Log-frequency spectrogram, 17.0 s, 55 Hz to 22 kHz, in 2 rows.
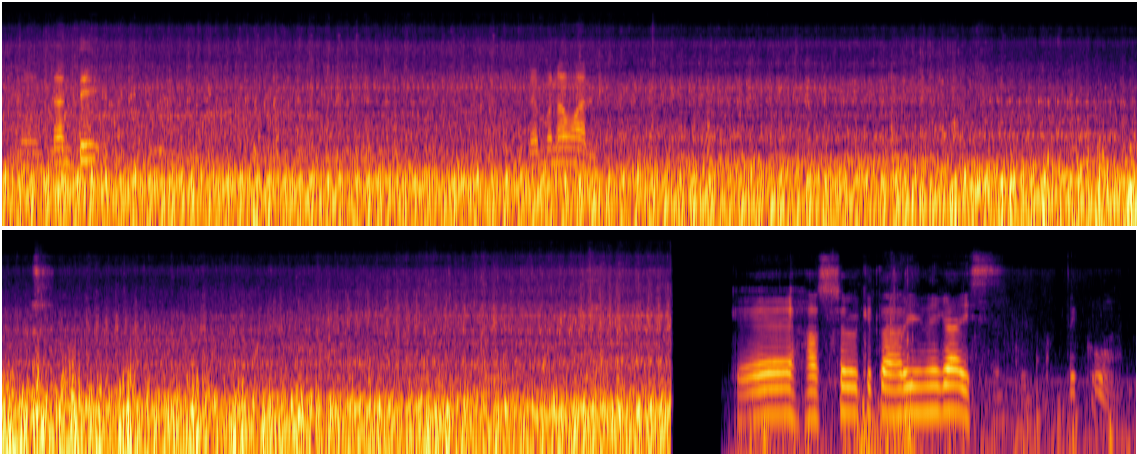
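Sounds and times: outboard motor droning: 0:00.0 - 0:13.6
water noise: 0:00.0 - 0:13.6
wind noise: 0:06.7 - 0:13.1.

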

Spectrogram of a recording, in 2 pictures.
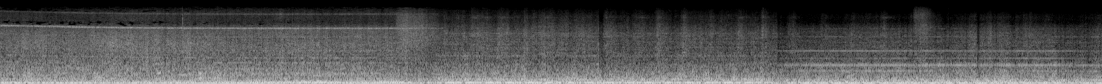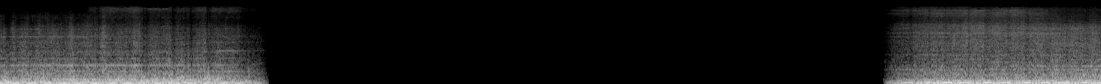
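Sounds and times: train wheels rumbling on rails: 0:00.0 - 0:13.7, 0:19.9 - 0:22.0.

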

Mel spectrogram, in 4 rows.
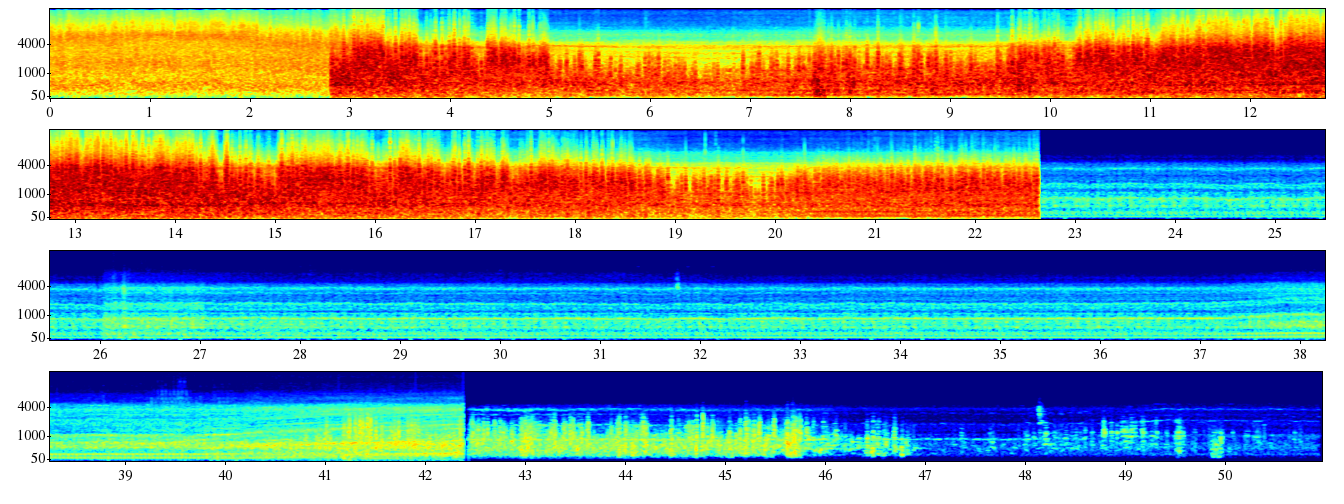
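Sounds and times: wind on microphone: 0:00.0 - 0:22.7, 0:41.0 - 0:47.0.

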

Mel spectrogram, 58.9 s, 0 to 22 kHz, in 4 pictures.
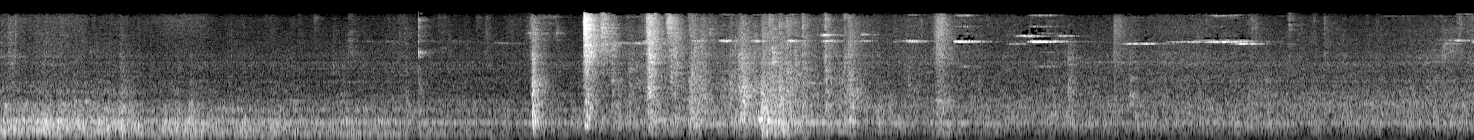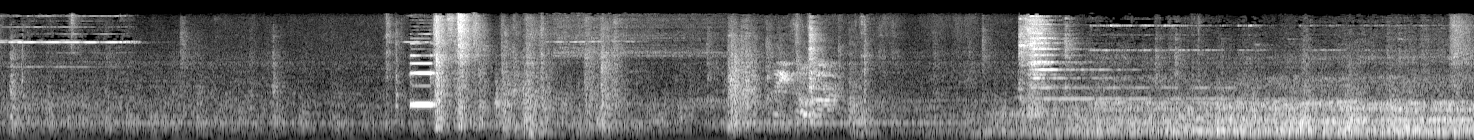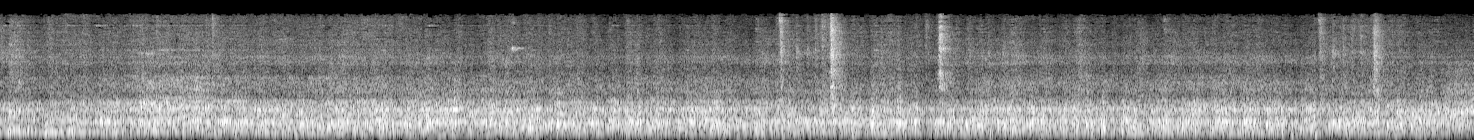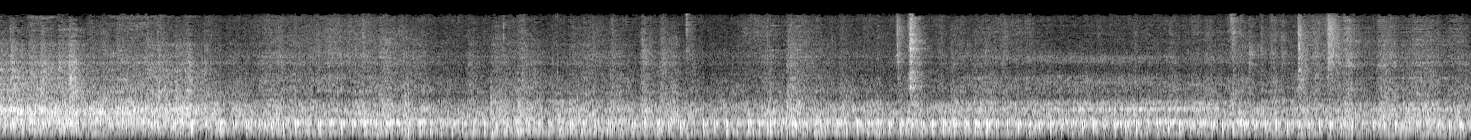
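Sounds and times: streetcar wheels rumbling on rails: 0:00.0 - 0:58.9
bell ringing strike: 0:24.9 - 0:26.5.

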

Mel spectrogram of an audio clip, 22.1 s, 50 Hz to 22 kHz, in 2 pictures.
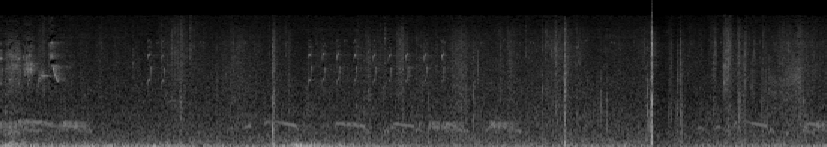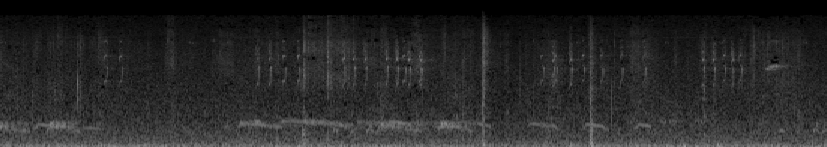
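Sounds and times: high bird chirping: 0:00.0 - 0:01.2, 0:14.2 - 0:21.6
low cooing bird: 0:00.0 - 0:08.4, 0:09.2 - 0:22.0.

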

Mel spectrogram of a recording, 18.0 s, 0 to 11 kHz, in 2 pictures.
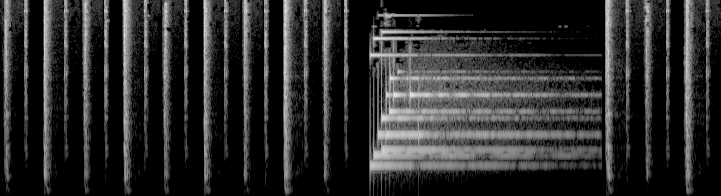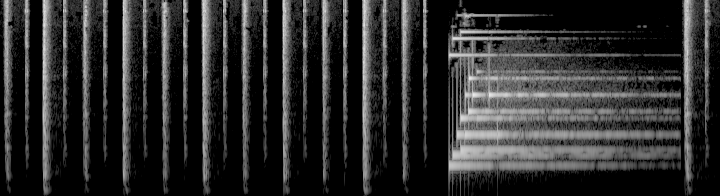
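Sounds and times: countdown timer ticking: 0:00.0 - 0:18.0
chime ringing: 0:04.6 - 0:07.5, 0:14.6 - 0:17.5.

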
